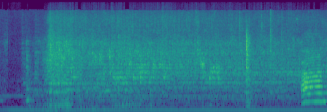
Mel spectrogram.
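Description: A toilet flushes after its lever is pulled, a steady rushing wash of water lasting several seconds, then a refill gurgle near the end.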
